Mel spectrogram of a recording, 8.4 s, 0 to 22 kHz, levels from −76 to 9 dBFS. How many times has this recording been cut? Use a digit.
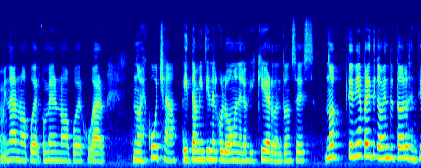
2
